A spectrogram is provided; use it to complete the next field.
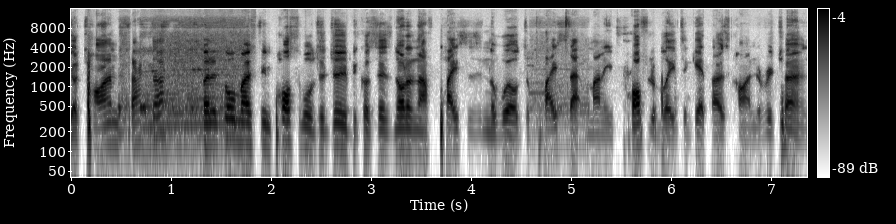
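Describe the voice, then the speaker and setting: This man has an Australian accent. His voice comes through close and dry, with no echo at all. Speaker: crypto project team member. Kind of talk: live audio AMA chat.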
